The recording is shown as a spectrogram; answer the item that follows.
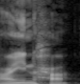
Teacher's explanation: হলকের মধ্যখান থেকে আইন হা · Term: হরফে হালকি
